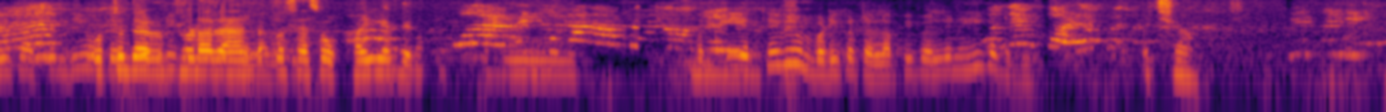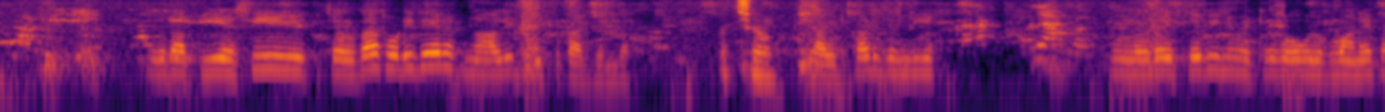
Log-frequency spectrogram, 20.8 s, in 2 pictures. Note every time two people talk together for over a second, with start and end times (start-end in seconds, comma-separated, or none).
0.7-2.3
